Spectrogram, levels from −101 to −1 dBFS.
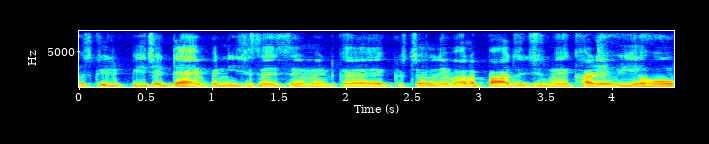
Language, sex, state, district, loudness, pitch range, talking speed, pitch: Hindi, male, Maharashtra, Pune, -22 LUFS, 135-140 Hz, 215 wpm, 140 Hz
